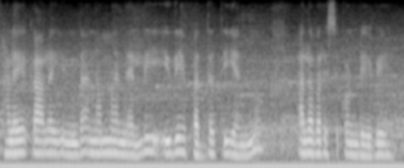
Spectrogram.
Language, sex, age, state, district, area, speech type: Kannada, female, 45-60, Karnataka, Bellary, urban, spontaneous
